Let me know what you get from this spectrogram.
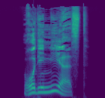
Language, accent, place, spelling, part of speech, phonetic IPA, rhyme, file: German, Germany, Berlin, rhodinierst, verb, [ʁodiˈniːɐ̯st], -iːɐ̯st, De-rhodinierst.ogg
- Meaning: second-person singular present of rhodinieren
